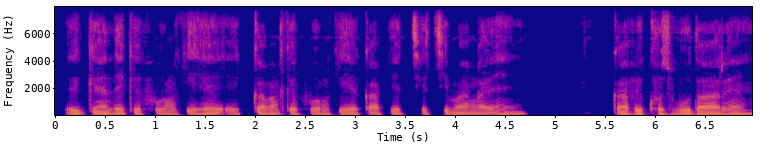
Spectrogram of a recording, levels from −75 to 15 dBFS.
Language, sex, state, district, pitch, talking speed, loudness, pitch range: Hindi, male, Uttar Pradesh, Budaun, 120 Hz, 165 wpm, -21 LUFS, 115-120 Hz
